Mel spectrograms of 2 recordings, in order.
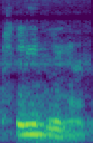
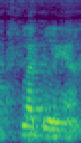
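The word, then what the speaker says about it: plebeian: the truth of a plebelian um or plebillion i've heard them pronounced both ways um so a patrician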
